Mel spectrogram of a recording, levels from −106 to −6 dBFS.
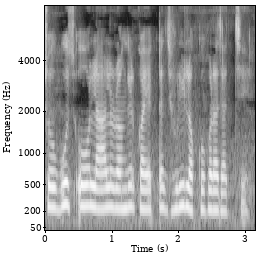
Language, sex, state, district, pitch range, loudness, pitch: Bengali, female, West Bengal, Alipurduar, 215-240 Hz, -14 LUFS, 225 Hz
